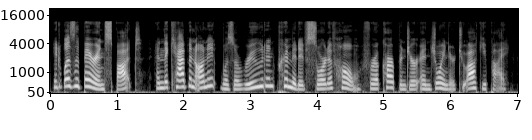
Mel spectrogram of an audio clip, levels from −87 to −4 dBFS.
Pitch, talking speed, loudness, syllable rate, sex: 250 Hz, 215 wpm, -20 LUFS, 5.3 syllables/s, female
